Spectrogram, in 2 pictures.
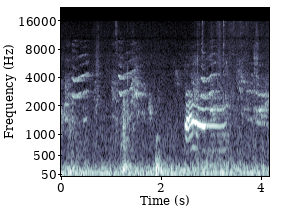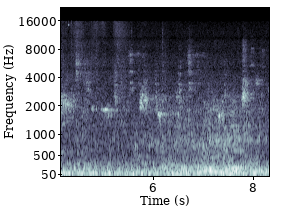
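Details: Tabby cat in a feral cat colony meowing angrily at other cats: one loud, drawn-out harmonic meow that bends downward in the middle of the clip, with fainter short mews earlier and a steady low rumble of outdoor background noise.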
